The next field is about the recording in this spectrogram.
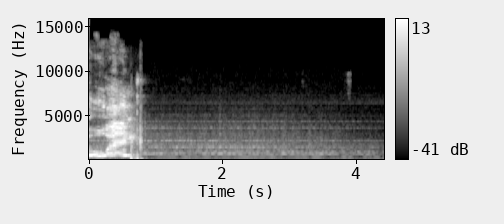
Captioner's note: thud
